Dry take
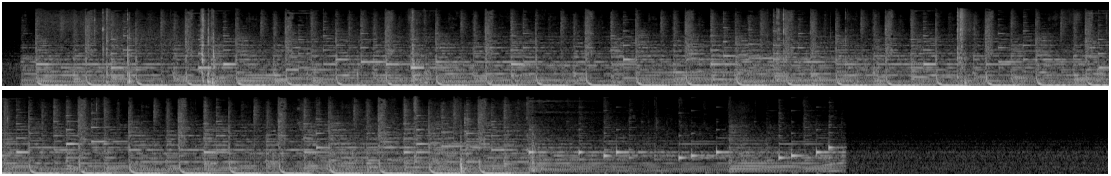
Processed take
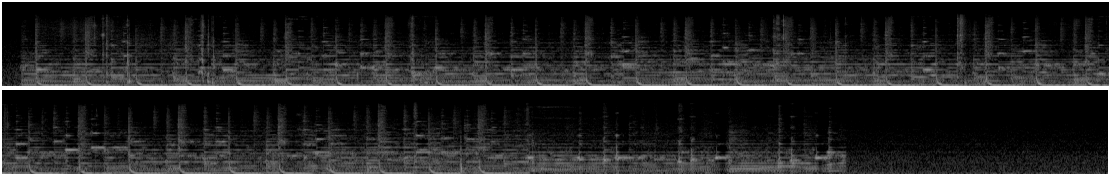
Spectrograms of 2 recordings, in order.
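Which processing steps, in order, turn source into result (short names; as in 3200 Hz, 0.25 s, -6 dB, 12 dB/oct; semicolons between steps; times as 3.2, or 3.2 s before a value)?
added noise pink -47 dBFS; formant shift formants -5 st; compressor, threshold -26 dBFS, peak gain reduction 10 dB; gain -7.5 dB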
